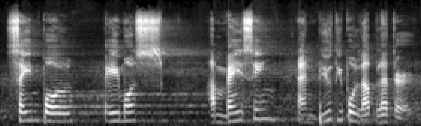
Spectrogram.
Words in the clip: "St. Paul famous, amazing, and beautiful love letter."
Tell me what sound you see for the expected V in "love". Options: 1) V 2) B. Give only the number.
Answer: 2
